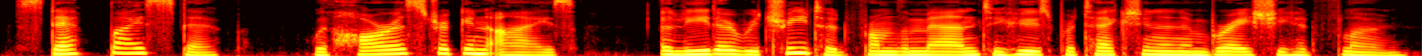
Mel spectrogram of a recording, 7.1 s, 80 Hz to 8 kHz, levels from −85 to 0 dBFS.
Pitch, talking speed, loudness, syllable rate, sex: 175 Hz, 170 wpm, -17 LUFS, 5.1 syllables/s, female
